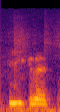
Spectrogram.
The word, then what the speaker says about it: Sick Rat: Dicevo, quindi il tuo nome si pronuncia Secret e mi stavi già dicendo anche sì, un po' il perché. – Sì, vuole essere un gioco di parole con, diciamo, segreto, quindi Secret letta così come segreto, però è scritta come Secret, come topo malato, che è un po'...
